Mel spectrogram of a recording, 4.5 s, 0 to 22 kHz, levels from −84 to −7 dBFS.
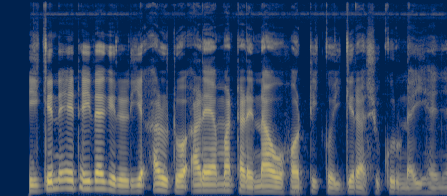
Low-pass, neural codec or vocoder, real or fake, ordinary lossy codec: none; none; real; none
